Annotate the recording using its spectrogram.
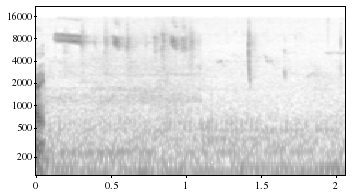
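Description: Faint, high-pitched bird chirps, one near the start and a few fainter ones after, over quiet background, with a single light click about halfway through.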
